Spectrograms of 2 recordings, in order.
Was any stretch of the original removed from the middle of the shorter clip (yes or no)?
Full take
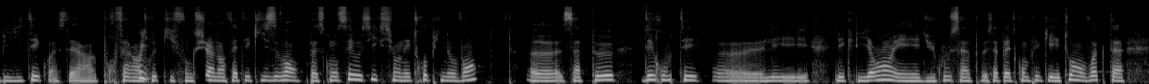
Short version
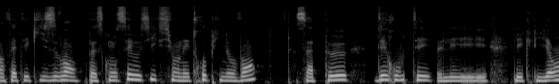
yes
